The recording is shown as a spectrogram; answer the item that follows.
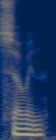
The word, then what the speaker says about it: Samhain: It began on the night of October 31st, a festival they called Samhain, pronounced Samhain, and it was not a celebration of light returning but of darkness falling.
